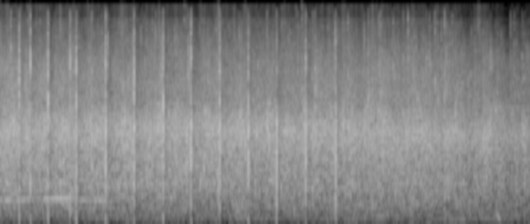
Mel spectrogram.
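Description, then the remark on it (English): A conference audience at Congress applauds steadily, a dense wash of clapping with sharp individual claps standing out in the first few seconds before settling into an even, sustained patter. “And I ask you to applaud those guys who worked with us.”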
